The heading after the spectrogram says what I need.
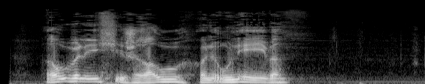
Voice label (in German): "raubelich", schwaebisch; raubelich ist rau, uneben.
